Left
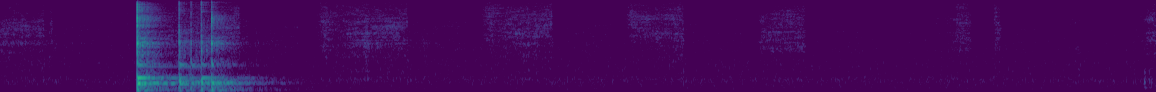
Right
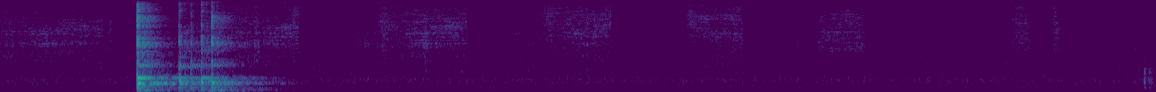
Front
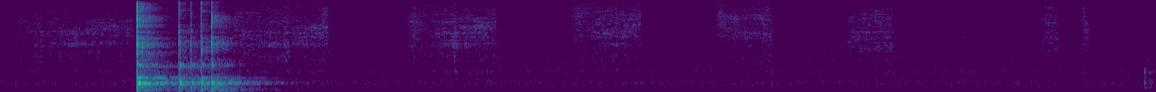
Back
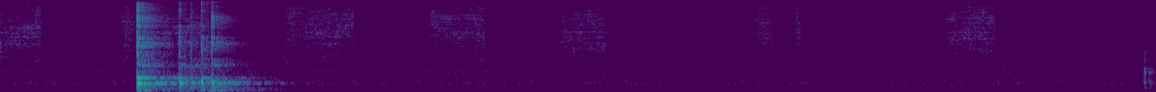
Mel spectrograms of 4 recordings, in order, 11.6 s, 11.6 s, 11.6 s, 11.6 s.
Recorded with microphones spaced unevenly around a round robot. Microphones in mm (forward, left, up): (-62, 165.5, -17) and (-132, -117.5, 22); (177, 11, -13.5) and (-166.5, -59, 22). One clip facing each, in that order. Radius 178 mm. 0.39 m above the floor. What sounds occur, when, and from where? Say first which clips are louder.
1.4 s dishes clattering: left 2 dB, front 2 dB; 50° left, 0.7 m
